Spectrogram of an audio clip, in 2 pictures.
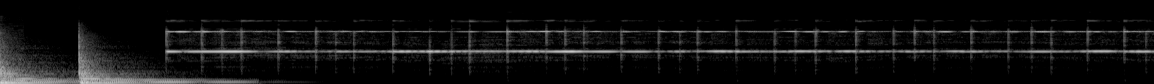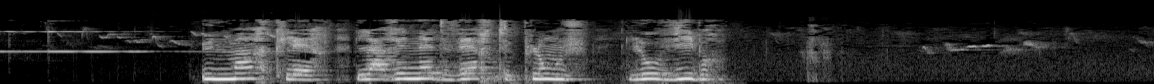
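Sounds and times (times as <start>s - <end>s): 
shrine bell ringing: 1.6s - 18.6s
speech: 13.6s - 18.8s.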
